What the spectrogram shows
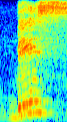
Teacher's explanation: با کو سین سے ملائیں گے اور سین سیٹے والے حروف میں سے ہے، سیٹی کسی آواز آئے گی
